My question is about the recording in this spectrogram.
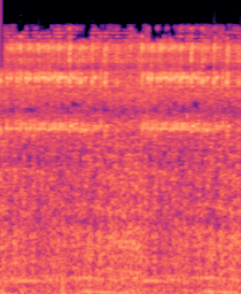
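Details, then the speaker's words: Running car engine with a steady high-pitched whine over a busy rumble, coming from the timing belt; timing belt noise. "Timing belt bunyi macam"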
